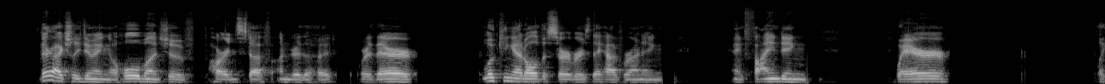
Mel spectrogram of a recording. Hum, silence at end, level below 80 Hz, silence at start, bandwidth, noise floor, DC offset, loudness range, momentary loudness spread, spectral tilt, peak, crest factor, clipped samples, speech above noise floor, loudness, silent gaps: none; 0 s; -68 dBFS; 0.4 s; 14.5 kHz; -86 dBFS; under 0.1%; 3 LU; 13 LU; -4 dB/octave; -6 dBFS; 20 dB; under 0.1%; 61 dB; -24 LUFS; 4.21-4.25 s, 9.53-9.57 s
